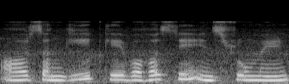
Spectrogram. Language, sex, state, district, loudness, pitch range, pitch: Hindi, female, Maharashtra, Mumbai Suburban, -14 LUFS, 195-215 Hz, 200 Hz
